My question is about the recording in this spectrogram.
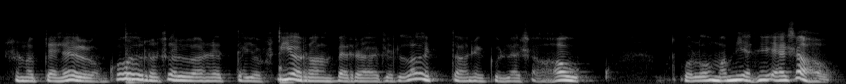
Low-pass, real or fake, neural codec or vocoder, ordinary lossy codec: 14.4 kHz; fake; autoencoder, 48 kHz, 128 numbers a frame, DAC-VAE, trained on Japanese speech; none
